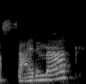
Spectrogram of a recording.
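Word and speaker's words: Siodmak: year 1949 and was directed by robert um cytomac that's how you pronounce it and it follows um this man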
